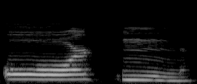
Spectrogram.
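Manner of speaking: "Or, n" as separate held sounds, level in pitch; sounding out. Shown as a demonstration. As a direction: stretch each sound of "Or, n" apart. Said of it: "Tap it out".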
